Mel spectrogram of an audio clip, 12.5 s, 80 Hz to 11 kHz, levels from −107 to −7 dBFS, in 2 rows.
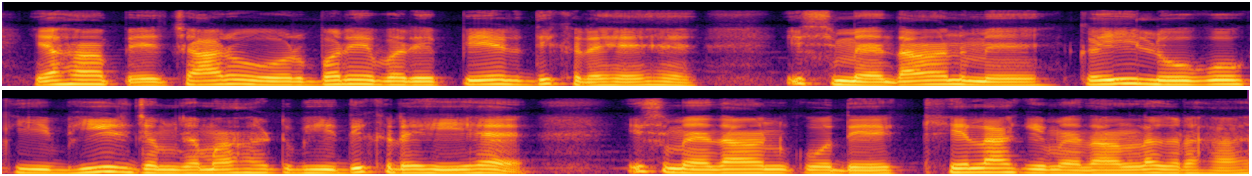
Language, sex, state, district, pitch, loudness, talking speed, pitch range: Hindi, male, Bihar, Kishanganj, 135 Hz, -18 LUFS, 145 wpm, 125-155 Hz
